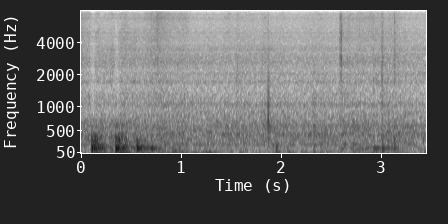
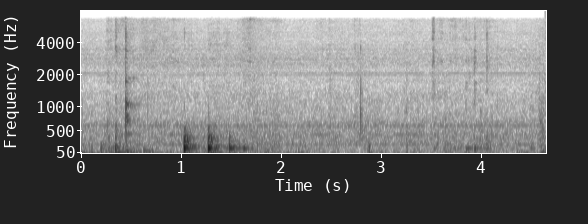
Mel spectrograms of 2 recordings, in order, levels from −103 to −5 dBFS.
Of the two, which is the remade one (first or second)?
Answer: first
